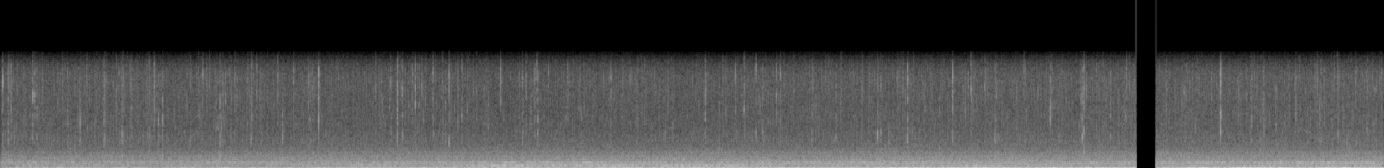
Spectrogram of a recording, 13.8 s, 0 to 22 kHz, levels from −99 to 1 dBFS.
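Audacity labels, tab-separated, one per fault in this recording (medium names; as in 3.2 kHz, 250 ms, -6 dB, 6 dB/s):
11.360000	11.560000	dropout 200 ms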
